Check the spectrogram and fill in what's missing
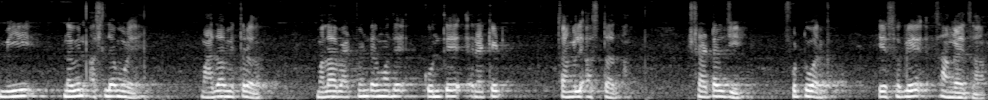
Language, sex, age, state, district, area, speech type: Marathi, male, 18-30, Maharashtra, Ratnagiri, urban, spontaneous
